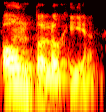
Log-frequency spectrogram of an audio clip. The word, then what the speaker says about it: ontología: ente entonces hemos hecho ente logía que no se dice a sí sí nos dice ontología hemos dicho ontología pero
